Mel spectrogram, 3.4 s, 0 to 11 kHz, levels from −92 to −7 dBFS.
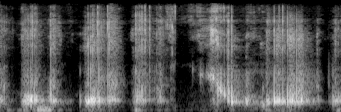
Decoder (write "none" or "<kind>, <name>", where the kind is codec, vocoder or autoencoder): none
